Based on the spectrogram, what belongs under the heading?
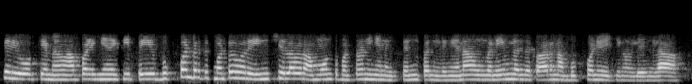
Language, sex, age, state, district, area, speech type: Tamil, female, 30-45, Tamil Nadu, Mayiladuthurai, rural, conversation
